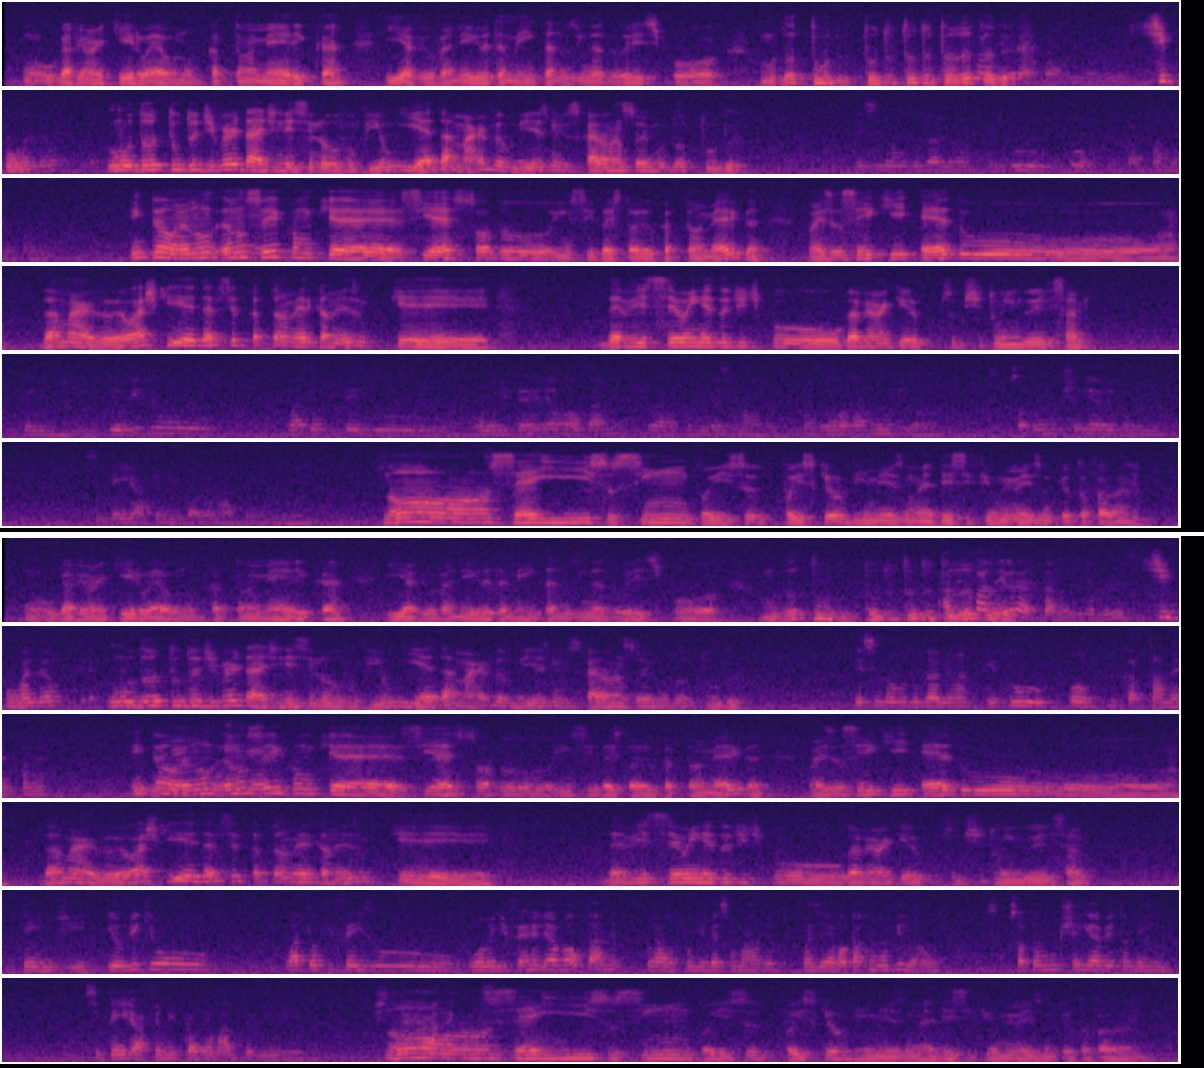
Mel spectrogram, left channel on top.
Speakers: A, on the left; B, on the right.
A: o Gavião Arqueiro é o novo Capitão América, e a Viúva Negra também tá nos Vingadores, tipo. Mudou tudo, tudo, tudo, tudo,
B: A Viúva
A: tudo.
B: Negra tá nos Vingadores,
A: Tipo,
B: mas é o que é,
A: mudou tudo
B: ah,
A: de verdade nesse novo filme e é da Marvel mesmo, e os caras lançou e mudou tudo.
B: esse novo do Gavião Arqueiro, do, oh, do Capitão América, né? Eu
A: Então,
B: não vi,
A: eu não,
B: não
A: eu
B: cheguei
A: não sei
B: a ver.
A: como que é, se é só do em si da história do Capitão América, mas eu sei que é do da Marvel. Eu acho que deve ser do Capitão América mesmo, porque deve ser o enredo de tipo o Gavião Arqueiro substituindo ele, sabe?
B: Entendi. Eu vi que o O ator que fez o, o Homem de Ferro, ele ia voltar, né? Pra, pro universo Marvel. Mas ele ia voltar como um vilão. Só que eu não cheguei a ver também se tem já filme programado pra ele estrear,
A: Nossa,
B: né? Como esse vilão.
A: é isso, sim, foi isso, foi isso que eu vi mesmo, é desse filme mesmo que eu tô falando.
